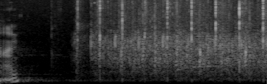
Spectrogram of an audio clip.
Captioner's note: applauding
